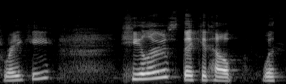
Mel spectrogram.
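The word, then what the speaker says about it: Reiki: believe they're called U it's pronounced raiki healers they could help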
